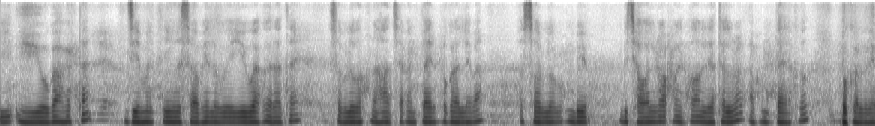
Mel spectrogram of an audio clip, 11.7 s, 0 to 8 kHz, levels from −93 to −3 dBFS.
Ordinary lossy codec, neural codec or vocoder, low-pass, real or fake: none; codec, 16 kHz in and 24 kHz out, 0.9 kbps, LongCat-Audio-Codec, fine tuned four codebook decoder; 7.2 kHz; fake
